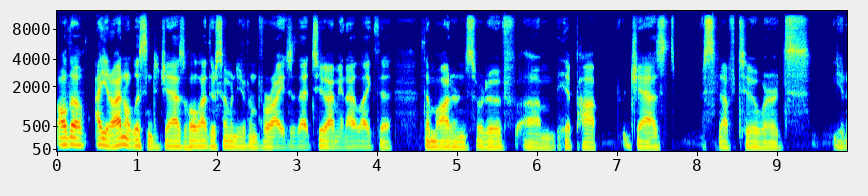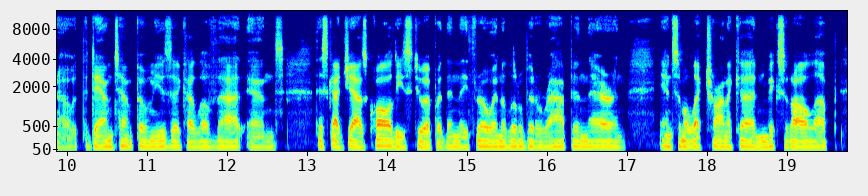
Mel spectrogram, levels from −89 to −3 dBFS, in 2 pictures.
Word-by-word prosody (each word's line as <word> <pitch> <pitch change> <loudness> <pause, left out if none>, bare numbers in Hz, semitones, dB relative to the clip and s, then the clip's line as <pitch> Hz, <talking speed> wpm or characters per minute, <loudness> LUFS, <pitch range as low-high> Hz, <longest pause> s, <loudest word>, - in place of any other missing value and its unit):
Although, 125 -1 +7
I 125 - +6
you 115 -2 +6
know, 100 - +6
I 120 - +11
don't 115 -5 +5
listen 105 -3 +3
to 85 - -7
jazz 95 -1 +3
a - - -4
whole 100 0 +4
lot, 100 -2 +4
there's 95 -2 +2
so 95 - 0
many 90 -1 -2
different 90 -1 -5
varieties 90 0 +2
of 90 - -15
that 90 - 0
too, 100 -2 +2
I 90 - +5
mean, 90 -1 -8
I 90 0 +2
like 90 -2 -2
the 85 -1 -4 0.4
the 95 - +2
modern 90 -1 +2
sort 90 +1 -1
of, 90 -2 -2
um, 80 -2 -4
hip 95 -1 -4
hop 85 0 +1 0.4
jazz 90 -4 +1 0.4
stuff - - +2
too, 90 -2 -2
where 85 -1 -4
it's, 80 - -1 0.3
you 90 -2 -11
know, 80 -1 -8
the 95 - -13
downtempo 95 0 -2
music, 95 -1 -4
I - - +2
love 90 0 -5
that, 90 -1 -2
and 90 0 -6 0.4
this - - +1
got - - +3
jazz 90 -2 +3
qualities 105 -5 +2
to 95 -3 0
it, 90 - -1
but 90 -2 -5
then 95 +1 -4
they 90 -1 -4
throw 95 +2 -1
in 95 0 -1
a - - -2
little 95 0 -3
bit 95 0 -4
of 90 - -6
rap 95 +1 -3
in 95 -1 -3
there 95 0 +1
and 90 -1 -8 0.4
and 95 -1 -3
some 100 - +2
electronica 95 0 0
and 85 0 -3
mix 100 +2 -1
it 100 - -5
all 90 0 +3
up. 90 +1 -4
90 Hz, 220 wpm, -30 LUFS, 90-95 Hz, 0.4 s, I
